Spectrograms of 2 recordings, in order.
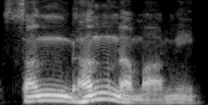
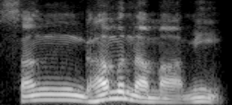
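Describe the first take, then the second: First: The first word ends with an 'ang' sound. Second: The first word ends with an 'am' sound. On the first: This is the old Pali form. "अंग आता है पाली के अंदर" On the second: This is the Sanskrit form. "हम इसको संस्कृत भाषा में बोल सकते हैं"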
